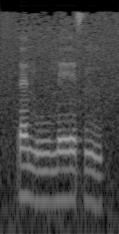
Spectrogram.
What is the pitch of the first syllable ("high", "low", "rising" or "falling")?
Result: high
